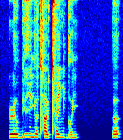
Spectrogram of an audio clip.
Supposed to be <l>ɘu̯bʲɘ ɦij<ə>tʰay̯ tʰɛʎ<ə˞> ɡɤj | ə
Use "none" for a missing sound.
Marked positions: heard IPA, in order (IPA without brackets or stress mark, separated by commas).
ɭ, ə, ə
